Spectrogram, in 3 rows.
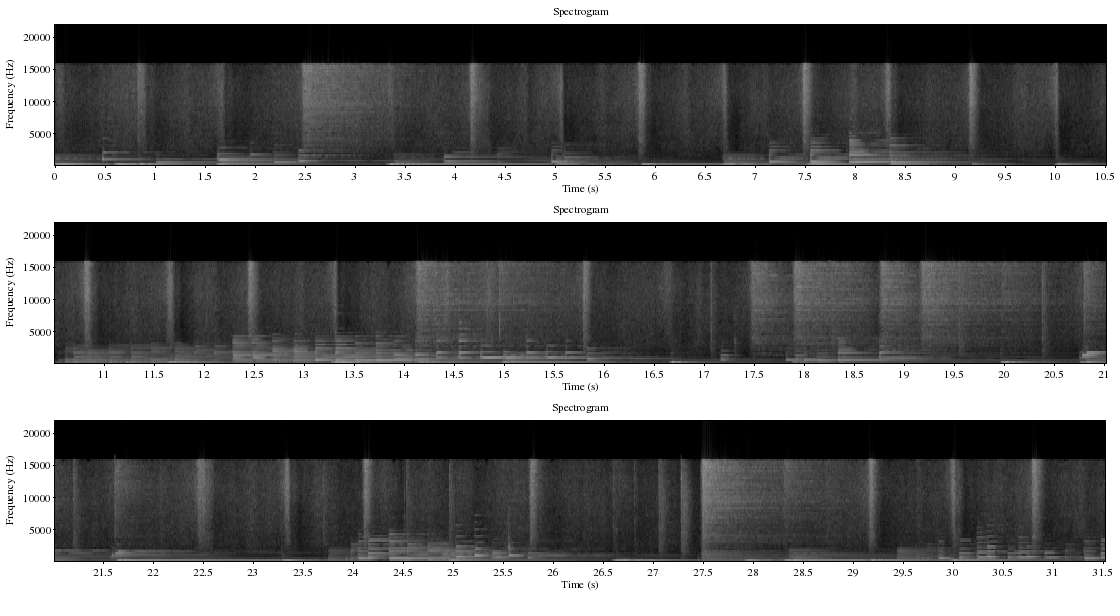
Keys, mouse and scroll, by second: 0.2 click, 0.8 Delete, 10.0 Tab, 12.1 ctrl+a, 13.8 right click.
